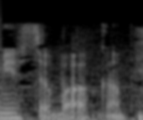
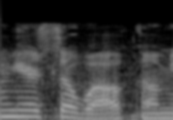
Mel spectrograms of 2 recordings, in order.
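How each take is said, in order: First: Soft breathy whisper. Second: Said in the usual way. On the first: Real, not acted. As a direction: drop to a whisper. Repeated thanks, second whispered.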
